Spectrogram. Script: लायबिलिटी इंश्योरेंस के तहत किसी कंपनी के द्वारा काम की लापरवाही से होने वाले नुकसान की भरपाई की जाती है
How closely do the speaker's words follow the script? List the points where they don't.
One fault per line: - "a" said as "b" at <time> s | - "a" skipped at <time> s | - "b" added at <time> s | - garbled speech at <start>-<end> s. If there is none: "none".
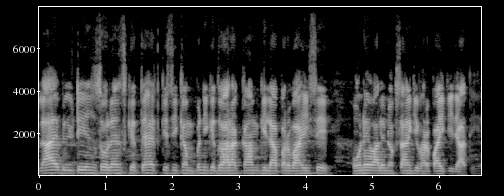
none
